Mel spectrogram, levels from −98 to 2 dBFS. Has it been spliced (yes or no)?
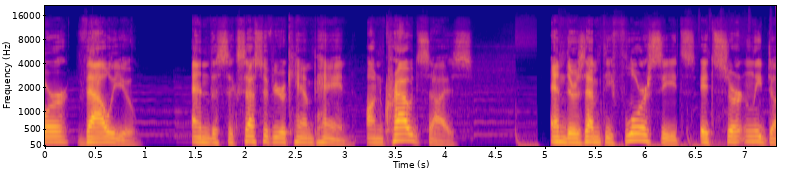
no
